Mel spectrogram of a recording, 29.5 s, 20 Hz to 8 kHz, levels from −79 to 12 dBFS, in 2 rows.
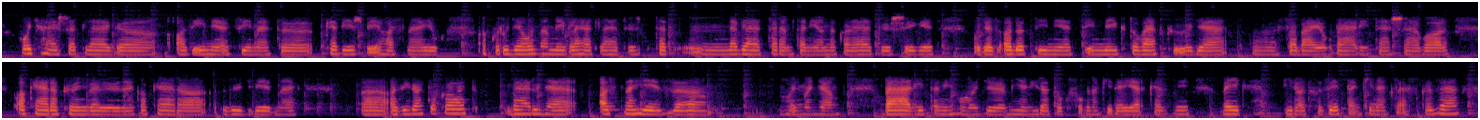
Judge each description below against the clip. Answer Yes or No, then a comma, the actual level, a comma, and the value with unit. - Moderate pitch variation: No, narrow, 1.5 semitones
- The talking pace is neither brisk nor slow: Yes, average, 115 wpm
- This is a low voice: No, medium, 160 Hz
